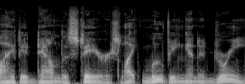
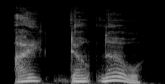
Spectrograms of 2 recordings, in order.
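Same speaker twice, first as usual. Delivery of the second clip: faint, weak, very high voice choked with fear; 11 semitones higher, 4 dB quieter than usual. A frightened woman, asked if she is all right, weak and choked with fear. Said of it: "she said weakly, her voice sounding choked".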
